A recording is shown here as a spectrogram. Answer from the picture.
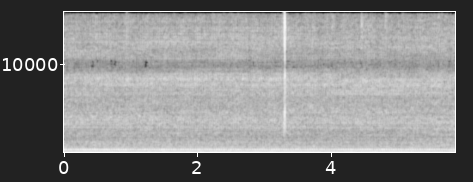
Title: Noisy Exhaust Fan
